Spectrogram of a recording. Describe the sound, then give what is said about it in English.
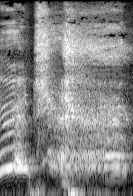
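A person vocally imitates a dinosaur sneezing on a girl: a rising, moaning inhale breaking into a loud, breathy burst, lasting just over a second. “Dinosaur sneeze.”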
